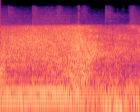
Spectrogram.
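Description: A rushing, engine-like flyby sound effect used as a transition. It swells to a peak about a second in and then fades away.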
